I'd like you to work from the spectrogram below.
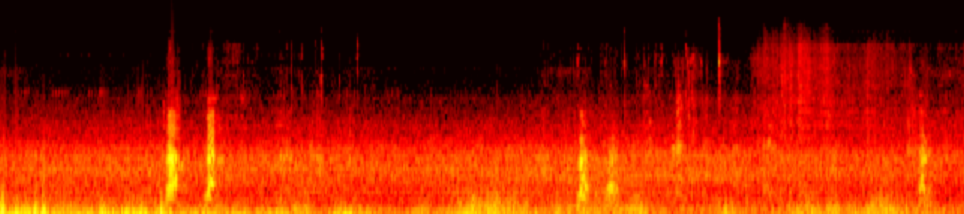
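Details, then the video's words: Playful husky Delta out in the sun, letting out brief yelping calls in pairs, two early, two more later, with a few softer yips between and low rumbling noise underneath. "Delta the singing husky"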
